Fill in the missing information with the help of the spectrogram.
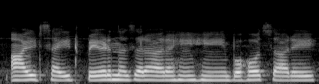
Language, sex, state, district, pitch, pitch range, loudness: Hindi, female, Madhya Pradesh, Bhopal, 200 Hz, 195-205 Hz, -14 LUFS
